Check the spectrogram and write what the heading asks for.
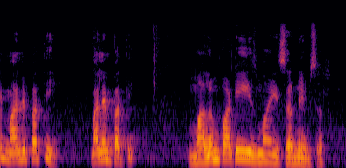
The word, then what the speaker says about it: Malempati: yes sir malati how do you say malati malati malati is my surname sir there is a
